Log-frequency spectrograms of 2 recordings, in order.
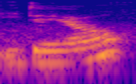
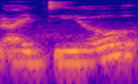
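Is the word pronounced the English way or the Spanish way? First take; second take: Spanish; English. First: The word is pronounced with Spanish sounds. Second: The word is pronounced with English sounds. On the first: "I think in Spanish it would be" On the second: "in English, I would pronounce the word"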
